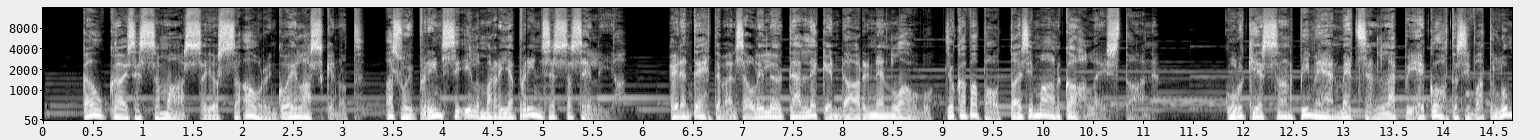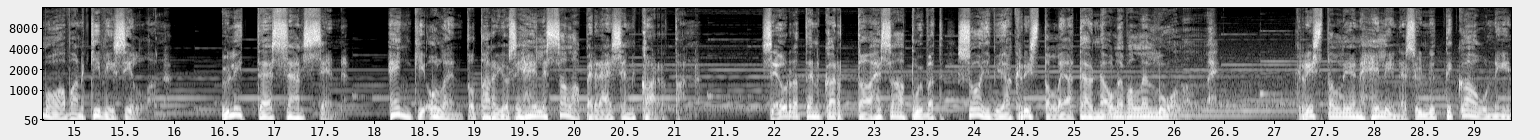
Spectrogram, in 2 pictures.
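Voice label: Finnish, Audiobook; voice demos; GoLocalise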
